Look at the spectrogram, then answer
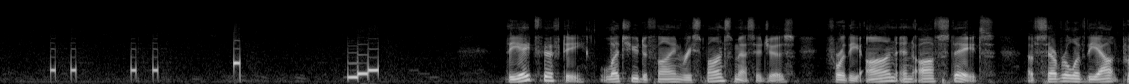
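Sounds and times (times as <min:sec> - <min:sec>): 
remote controller touch-tone command bursts: 0:03.5 - 0:03.8
speech: 0:05.1 - 0:11.2.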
